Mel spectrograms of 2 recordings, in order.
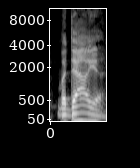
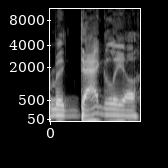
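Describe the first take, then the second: First: The G sound is left out of the name. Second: The G sound is pronounced in the name. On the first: The speaker calls it right. "No G. The G is silent" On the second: The speaker calls it wrong. "he never says the name right"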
